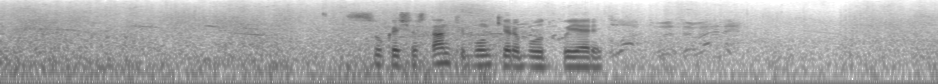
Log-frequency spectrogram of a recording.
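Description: Guns fire rapidly and small blasts crackle in a battle.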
